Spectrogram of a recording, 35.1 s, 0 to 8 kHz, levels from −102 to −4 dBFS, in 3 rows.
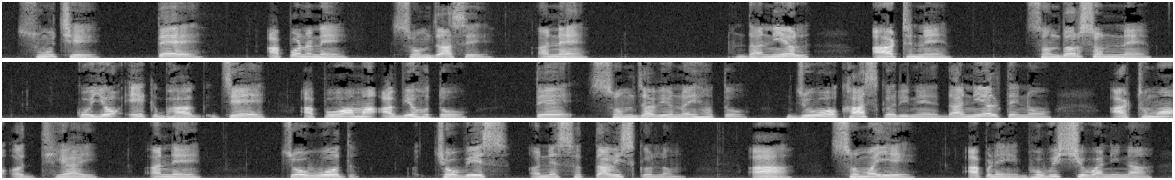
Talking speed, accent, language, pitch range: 60 wpm, native, Hindi, 125-185 Hz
